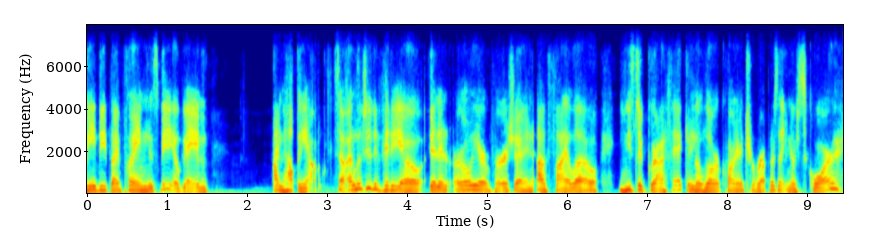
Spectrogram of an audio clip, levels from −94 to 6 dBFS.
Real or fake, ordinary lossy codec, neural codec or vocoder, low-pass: fake; Opus, 24 kbps; codec, 24 kHz, 1.5 kbps, HILCodec; 7.2 kHz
